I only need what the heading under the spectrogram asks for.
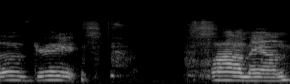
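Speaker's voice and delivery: speaking through laughter. Reacting to a blooper, unable to stop laughing: laughing while talking. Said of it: "stop laughing right now".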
